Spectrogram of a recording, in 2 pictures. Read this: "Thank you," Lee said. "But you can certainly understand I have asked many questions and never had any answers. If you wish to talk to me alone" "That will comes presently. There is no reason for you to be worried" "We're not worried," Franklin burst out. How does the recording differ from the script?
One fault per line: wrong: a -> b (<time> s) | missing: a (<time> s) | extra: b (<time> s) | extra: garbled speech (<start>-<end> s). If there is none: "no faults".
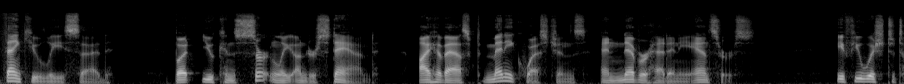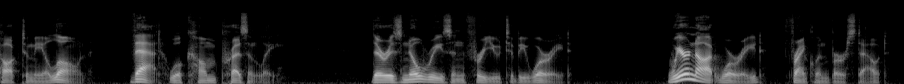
wrong: comes -> come (10.9 s)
